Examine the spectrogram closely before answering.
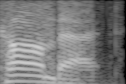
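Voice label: "combat", english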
